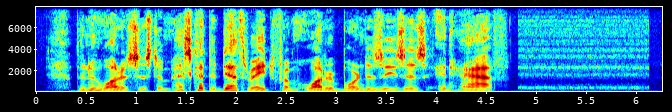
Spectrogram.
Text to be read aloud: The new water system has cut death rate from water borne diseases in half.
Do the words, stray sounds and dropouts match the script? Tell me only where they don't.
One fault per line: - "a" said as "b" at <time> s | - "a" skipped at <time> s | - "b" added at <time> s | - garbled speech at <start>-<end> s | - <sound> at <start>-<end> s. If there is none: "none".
- "the" added at 1.7 s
